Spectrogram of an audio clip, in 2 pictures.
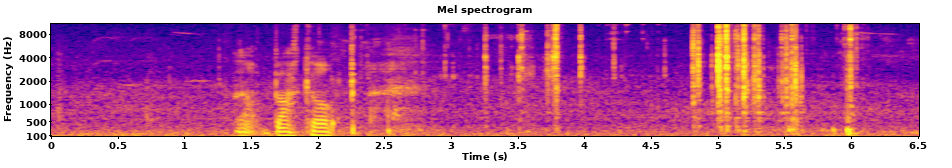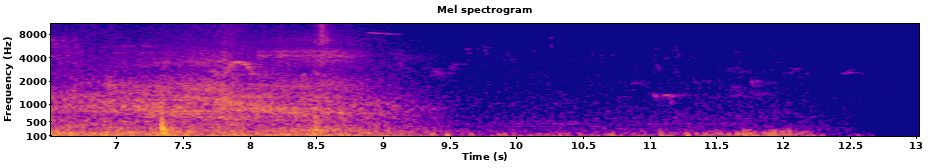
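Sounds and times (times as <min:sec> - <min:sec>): faint outdoor background: 0:00.0 - 0:13.0
small door clicking shut: 0:02.2 - 0:06.2.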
